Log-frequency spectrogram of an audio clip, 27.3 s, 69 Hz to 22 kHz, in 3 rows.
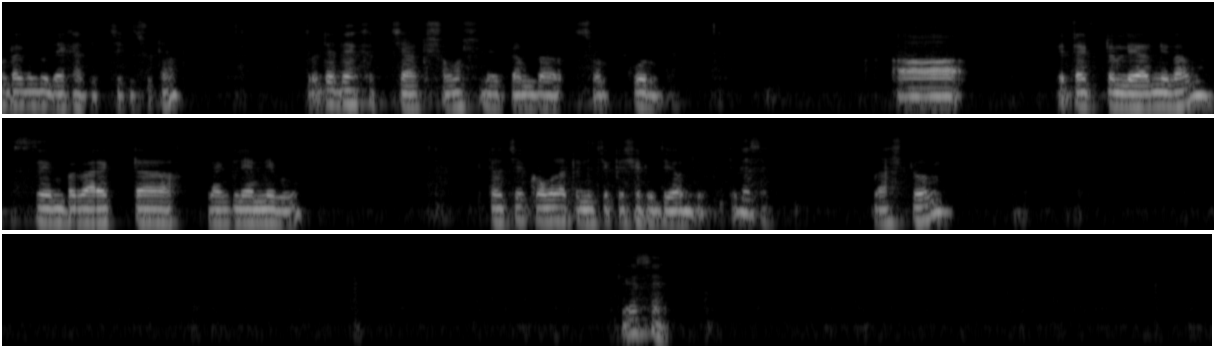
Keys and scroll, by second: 2.8 Up, 3.2 Up, 4.4 Down, 13.2 space, 14.9 b, 16.5 [, 16.9 [, 23.3 Right, 23.5 Right, 23.9 Right, 24.1 Right, 24.3 Right, 24.4 Right, 24.6 Right, 24.8 Right, 25.0 Right, 25.2 Right, 25.6 Right.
